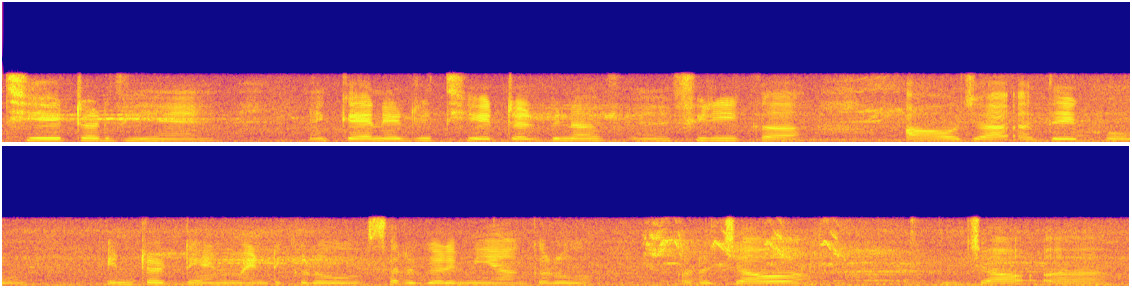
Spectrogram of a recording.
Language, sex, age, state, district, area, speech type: Urdu, female, 18-30, Uttar Pradesh, Aligarh, rural, spontaneous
